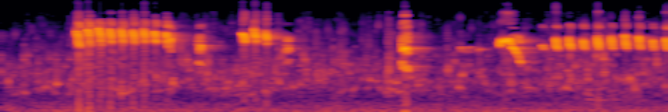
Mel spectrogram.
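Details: Rambatan doraemon, the red-billed velvet-fronted nuthatch, giving full 'tembakan' shots to tutor songbirds: fast runs of piercing high notes, a brief down-slurred whistle and a sharp chip, then another rapid trill.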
